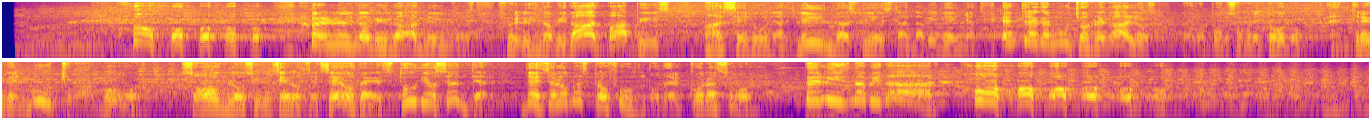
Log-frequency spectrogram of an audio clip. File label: Christmas Santa Spanish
